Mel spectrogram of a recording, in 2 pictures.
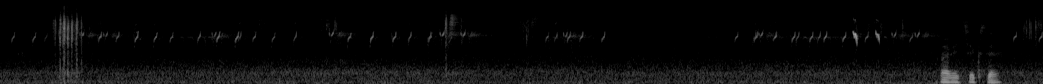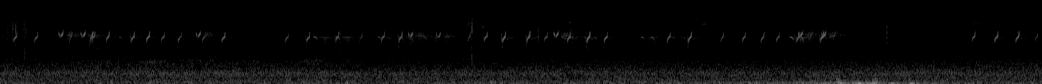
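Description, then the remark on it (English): Repeated high, thin bird chirps in quick bursts from bird number 586 being recorded run through the whole stretch over a low rumbling background, with a brief spoken word partway through. “Stop. Recording bird 586.”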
